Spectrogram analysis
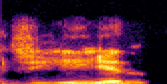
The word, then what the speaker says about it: Gemba: So normally you can write M as well, Genba, Gmba, but pronunciation is M, Gemba. So either you can write N or M, both are correct. So some people are writing N, some people are writing M, there is a debate, but pronunciation is Gemba.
